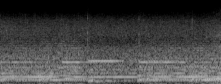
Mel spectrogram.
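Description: Background music with slow, held notes, over a steady rush of stream water.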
